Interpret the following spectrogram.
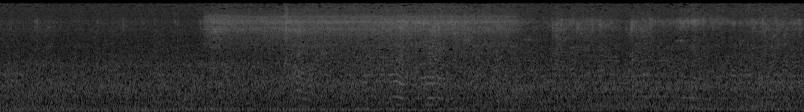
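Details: Bumblebees gathering pollen from a flowering cactus in the morning give a deep, continuous buzzing drone that rises and fades as they pass close, with a high steady hiss running through the recording.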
